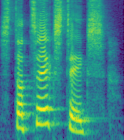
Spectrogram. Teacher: The syllable taking the stress is the tis, so you have to emphasize on your tis, on the syllable's tis when pronouncing this word.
